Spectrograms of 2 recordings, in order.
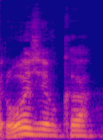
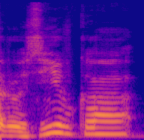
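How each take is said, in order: First: Розівка stressed on the first syllable, РОзівка. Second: Розівка stressed on the middle syllable, роЗІвка; stress on second syllable. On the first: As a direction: say Розівка with the beat on РО. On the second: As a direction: say Розівка with the beat on ЗІ. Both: Shown as a demonstration. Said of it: "якщо неправильно наголос поставив".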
